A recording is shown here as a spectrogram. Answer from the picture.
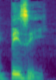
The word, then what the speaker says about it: busy: Most people remember that business is pronounced like that, business, but a lot of people forget that busy is also pronounced with a biz at the end. So that's hopefully a mnemonic that can help you remember that business and busy both have the same sound at the beginning. Okay, busy business. So just sort of that might help you remember that it's busy. So you could repeat that after me, busy. Yeah, not buzzy or buzzy, but busy.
